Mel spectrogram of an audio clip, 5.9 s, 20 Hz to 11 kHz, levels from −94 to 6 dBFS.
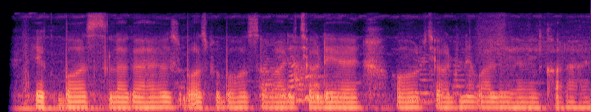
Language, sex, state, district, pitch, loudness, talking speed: Hindi, male, Haryana, Rohtak, 115 Hz, -18 LUFS, 180 wpm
